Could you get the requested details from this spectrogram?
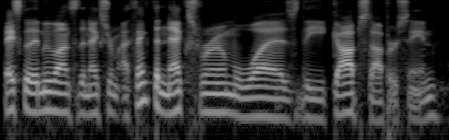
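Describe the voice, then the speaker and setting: A man co-hosting a podcast, casually recapping a film and dropping into quick silly impressions. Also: medium pitch, steady tone, pushed and bright, smooth, no echo. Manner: rambling, retells scenes with quick silly impressions. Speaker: podcast co-host. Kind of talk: casual movie recap chat.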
